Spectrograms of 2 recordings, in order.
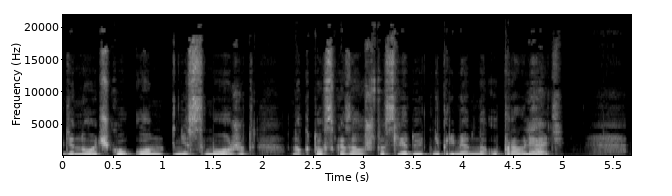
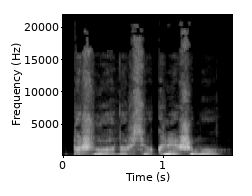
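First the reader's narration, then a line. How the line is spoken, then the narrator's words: Exhaled. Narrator (Russian): выдохнул Бунак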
